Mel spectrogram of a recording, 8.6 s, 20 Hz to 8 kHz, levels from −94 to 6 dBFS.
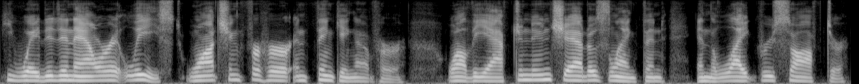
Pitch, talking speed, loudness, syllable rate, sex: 145 Hz, 160 wpm, -17 LUFS, 4.3 syllables/s, female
